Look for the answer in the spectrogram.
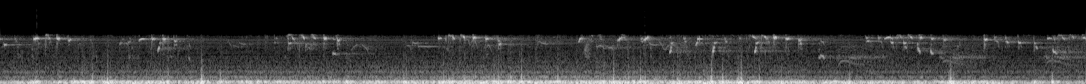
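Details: Bald eagle pair at a nest webcam on Hornby Island, 5:45 AM on 15 June 2012, talking at sunrise as the male flies in. Thin, high piping notes come in descending runs again and again over a steady low rumble.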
